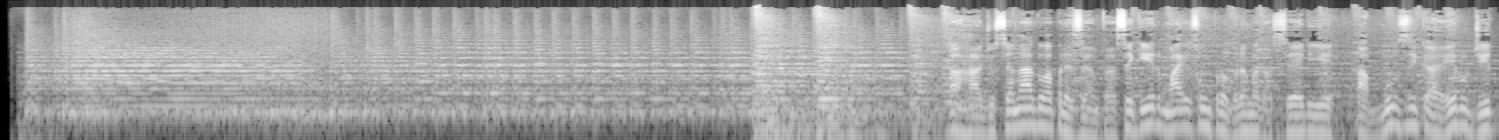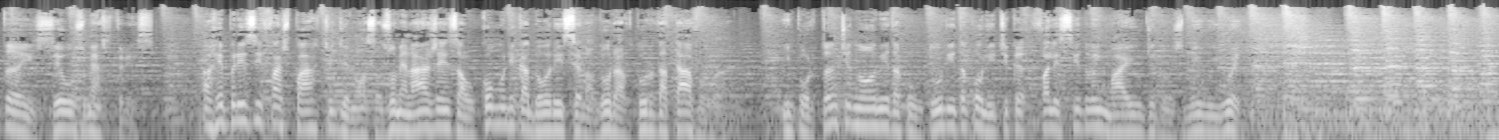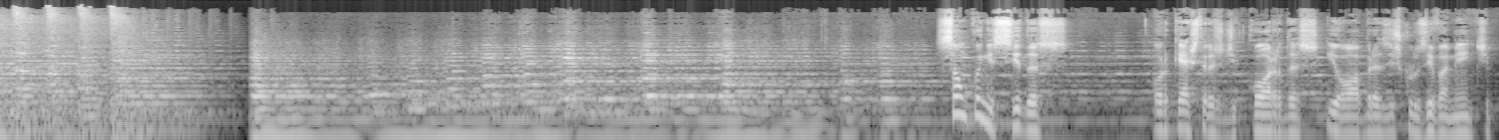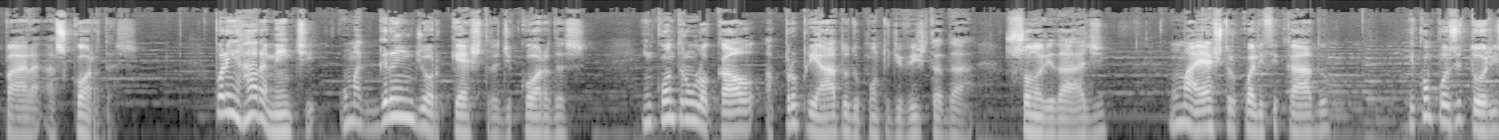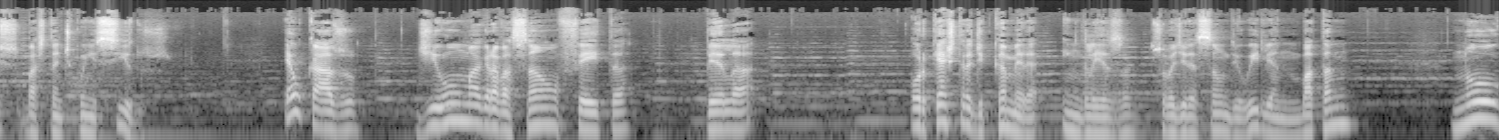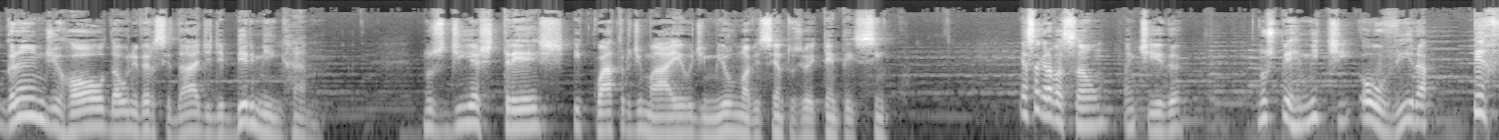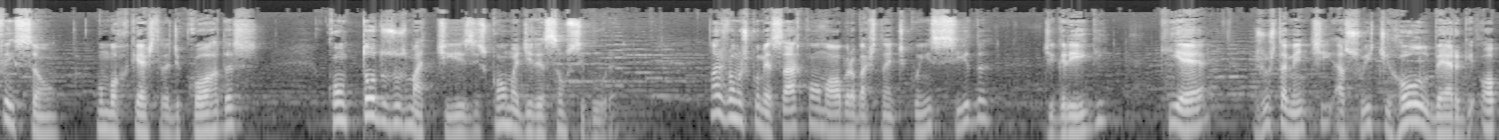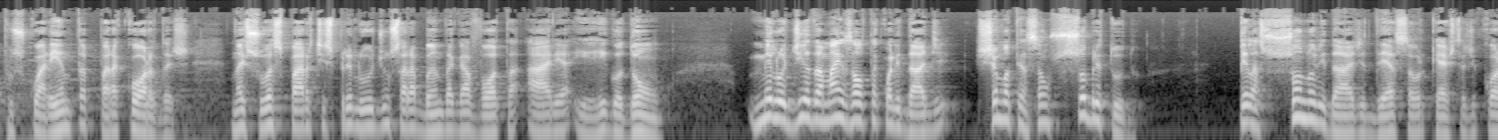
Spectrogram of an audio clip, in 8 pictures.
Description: Música clássica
